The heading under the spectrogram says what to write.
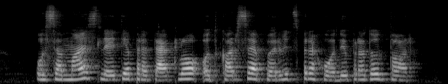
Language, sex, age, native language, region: Slovenian, female, 18-29, Slovenian, Drava region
